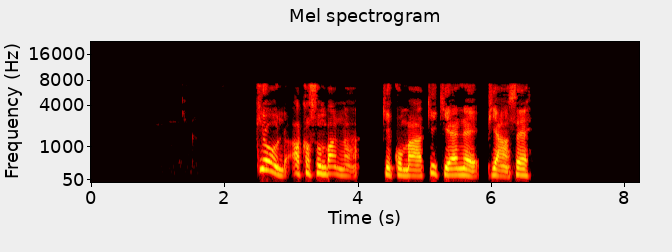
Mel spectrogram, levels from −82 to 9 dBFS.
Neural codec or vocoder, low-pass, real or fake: none; 7.2 kHz; real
